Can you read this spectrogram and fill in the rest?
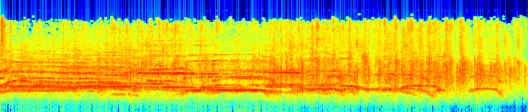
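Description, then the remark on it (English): An audience at a debate show at Cafe Mustache applauds and cheers steadily for about ten seconds to vote for Nicolas Cage as the debate winner, with dense clapping and whoops and shouts rising over it, easing slightly near the end. “If you believe that the victor of this debate was Nicolas Cage arguing for himself, please applaud now.”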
